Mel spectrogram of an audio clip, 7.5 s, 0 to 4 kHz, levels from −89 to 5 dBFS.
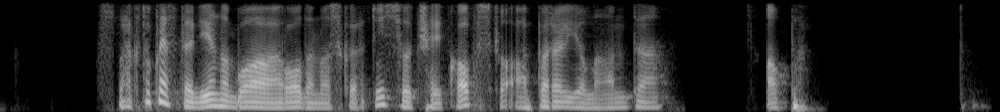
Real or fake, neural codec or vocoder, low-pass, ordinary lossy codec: fake; codec, 16 kHz, 1 kbps, FunCodec, trained on Chinese and English, 50 frames a second; 3.6 kHz; Opus, 64 kbps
